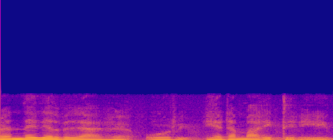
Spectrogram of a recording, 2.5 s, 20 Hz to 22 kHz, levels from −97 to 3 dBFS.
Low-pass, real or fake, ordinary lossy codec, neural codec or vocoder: 7.2 kHz; fake; none; codec, 16 kHz, 0.5 kbps, X-Codec, WavLM features, trained on Multilingual LibriSpeech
